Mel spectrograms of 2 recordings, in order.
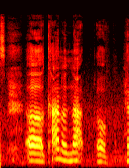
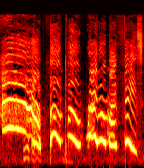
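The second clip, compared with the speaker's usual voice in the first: high-pitched, worked-up character voice; complaining cartoon character; rowdy aggrieved Francis. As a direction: tattle indignantly in a high puppet voice. Francis tells how she was tripped.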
